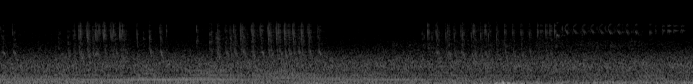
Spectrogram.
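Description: Wild birds calling in fast, high-pitched rattling trills, three bursts. A steady low hum sits underneath and fades out about halfway through.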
